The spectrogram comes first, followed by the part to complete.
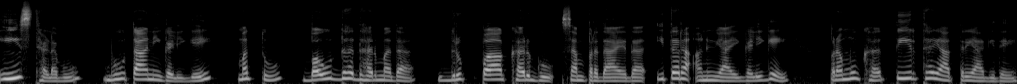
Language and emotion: Kannada, neutral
